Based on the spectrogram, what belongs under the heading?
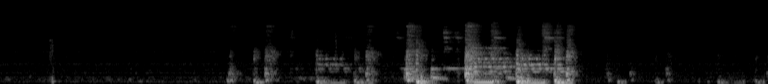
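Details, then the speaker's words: Razer Mako speakers after replacing one capacitor: power on goes straight into music with no startup click or pop. "okay i'm turning on and there's no clicking noise which is a really good sign"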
